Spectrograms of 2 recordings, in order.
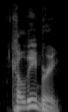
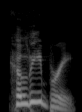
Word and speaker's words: Calibri: Calibri. Calibri.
